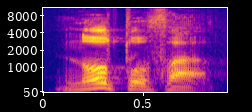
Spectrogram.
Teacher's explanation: تا از حروف استعلاء غلیظ تلفظ میشه و اینجا قلقله هم میخواد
